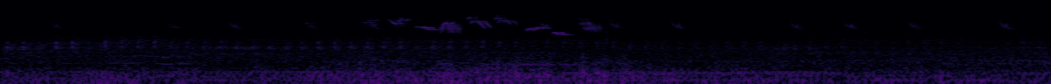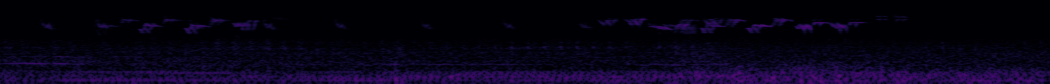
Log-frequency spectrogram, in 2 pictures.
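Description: Small songbirds calling faintly: a steady series of single high chips, one or two a second, broken three times by short bursts of quick, jumbled twittering.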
